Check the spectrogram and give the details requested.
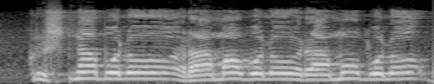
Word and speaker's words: कृष्ण: कृष्णा नहीं, कृष्णा द्रौपदी का नाम है। हा? उच्चारण करते समय कृष्ण बोलने का, ठीक है? जैसे कृषि बोलते हैं, कृषि उद्योग, वो क्रू है, वो कृष्ण में आना चाहिए।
